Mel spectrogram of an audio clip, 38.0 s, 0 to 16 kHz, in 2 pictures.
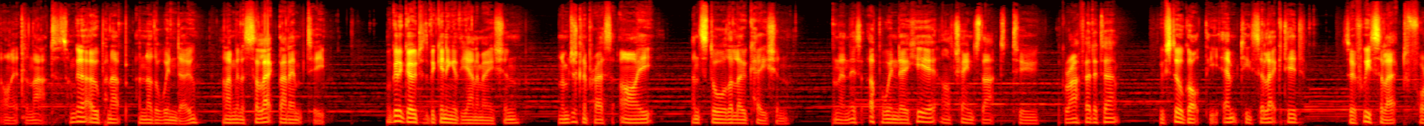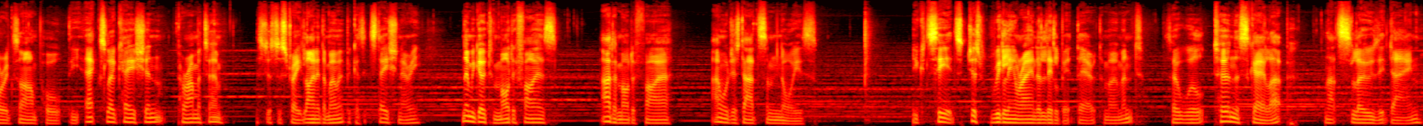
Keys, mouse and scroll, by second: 1.6 click, 9.7 click, 14.5 click, 15.3-16.3 scroll down 1, 16.8 click, 21.3 click, 25.5 click, 29.0 click, 30.4 space, 34.5 click.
